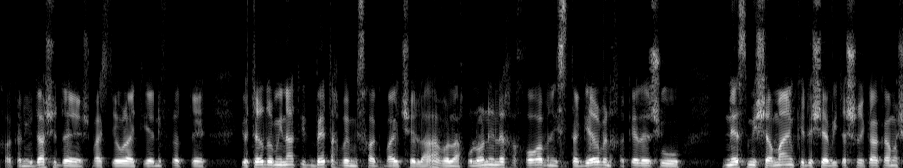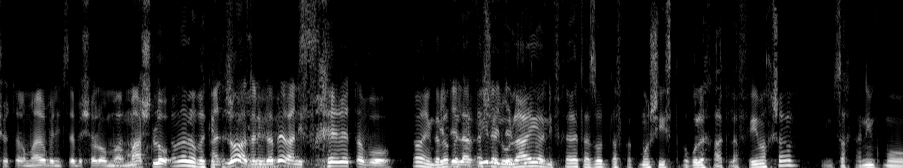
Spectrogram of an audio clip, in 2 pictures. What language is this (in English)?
Hebrew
